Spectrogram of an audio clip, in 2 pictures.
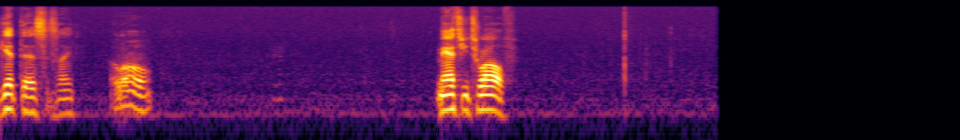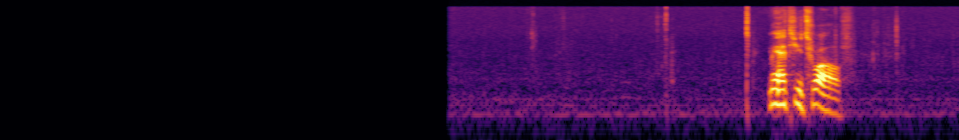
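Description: A man speaks calmly into a headset microphone in short phrases.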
